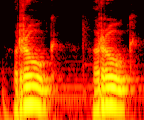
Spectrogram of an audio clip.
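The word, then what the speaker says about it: rrugë: So this pronounce this is always pronounced trilled like R. This does not necessarily exist in English. Maybe in some dialects I'm not sure actually but it does exist in Italian or Spanish for example there we also say R.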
